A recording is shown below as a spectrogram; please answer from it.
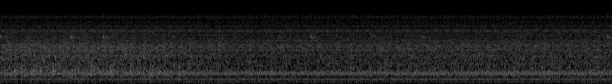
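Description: A steady hum with faint hiss, unchanging throughout.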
